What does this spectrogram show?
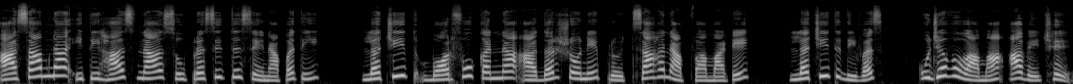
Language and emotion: Gujarati, neutral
